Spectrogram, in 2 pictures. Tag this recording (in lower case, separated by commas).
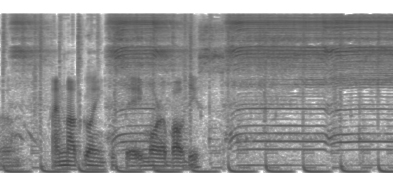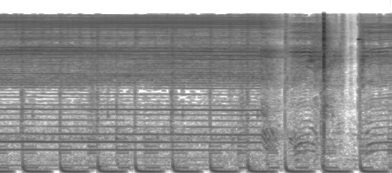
speech, music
